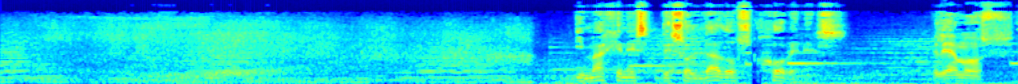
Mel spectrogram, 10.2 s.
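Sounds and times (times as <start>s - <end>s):
warplanes flying overhead: 0.0s - 7.2s
speech: 5.8s - 8.5s, 9.3s - 10.1s.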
